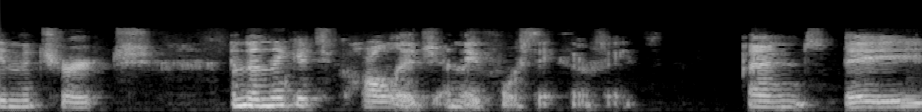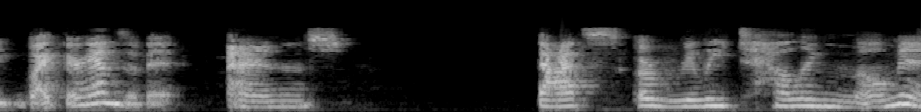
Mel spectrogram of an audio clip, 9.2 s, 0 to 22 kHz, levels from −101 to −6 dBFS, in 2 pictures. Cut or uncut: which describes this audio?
uncut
